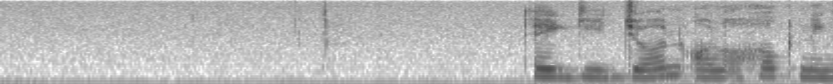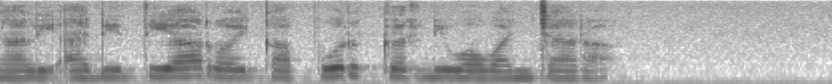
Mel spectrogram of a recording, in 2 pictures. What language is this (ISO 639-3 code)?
sun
